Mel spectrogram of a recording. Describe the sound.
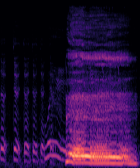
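A person imitates a bear in place of cheering during a game: a few short, choppy grunts build into a long, loud, rasping growl that holds steady for over a second before cutting off.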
